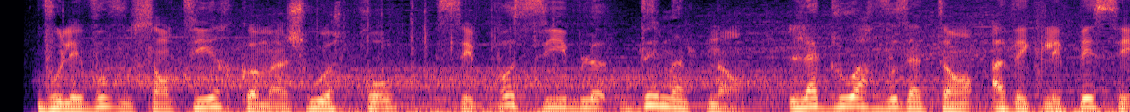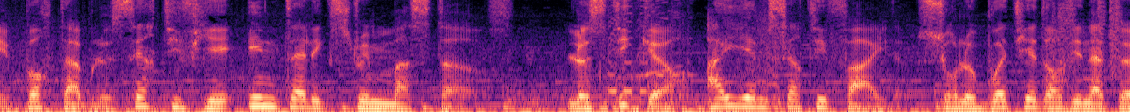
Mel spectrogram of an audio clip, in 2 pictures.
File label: french promos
